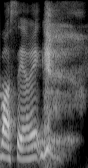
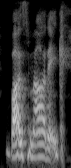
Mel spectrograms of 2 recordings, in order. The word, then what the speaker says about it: Basmati: um rice and quinoa no not busanic basmatic Basmati see I told you I'm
